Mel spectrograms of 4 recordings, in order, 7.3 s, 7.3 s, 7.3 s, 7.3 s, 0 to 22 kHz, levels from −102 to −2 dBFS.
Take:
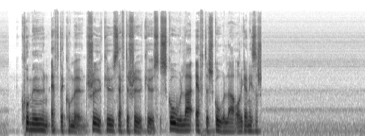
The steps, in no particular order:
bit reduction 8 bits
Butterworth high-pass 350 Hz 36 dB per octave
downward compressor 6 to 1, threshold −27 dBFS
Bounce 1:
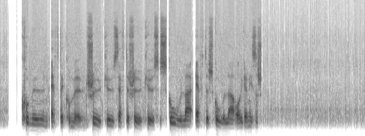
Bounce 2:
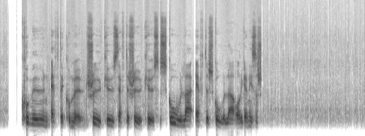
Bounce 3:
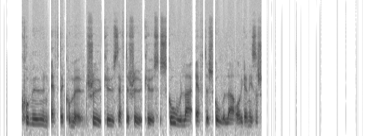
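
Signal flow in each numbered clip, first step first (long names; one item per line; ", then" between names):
downward compressor, then bit reduction, then Butterworth high-pass
bit reduction, then Butterworth high-pass, then downward compressor
Butterworth high-pass, then downward compressor, then bit reduction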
